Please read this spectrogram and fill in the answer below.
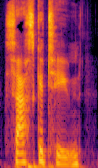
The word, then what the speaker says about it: Saskatoon: Chris sent me a quick email that said, "No need to worry, you pronounced it as it should be, Saskatoon, and you got the province name correct too.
